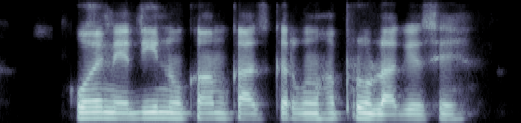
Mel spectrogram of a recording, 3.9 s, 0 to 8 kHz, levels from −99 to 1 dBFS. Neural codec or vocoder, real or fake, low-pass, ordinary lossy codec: codec, 24 kHz, 1.2 kbps, DualCodec; fake; 7.2 kHz; Opus, 24 kbps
